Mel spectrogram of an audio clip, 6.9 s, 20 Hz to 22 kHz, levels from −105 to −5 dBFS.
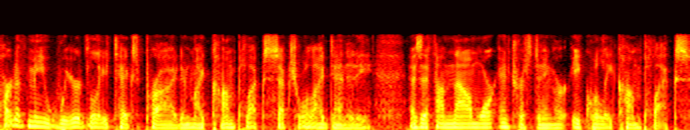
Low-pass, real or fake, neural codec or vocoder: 7.2 kHz; real; none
